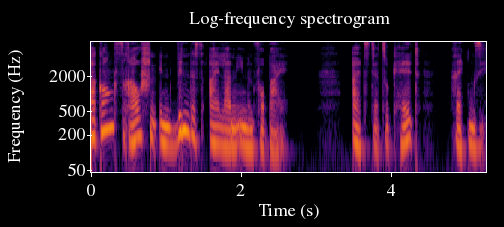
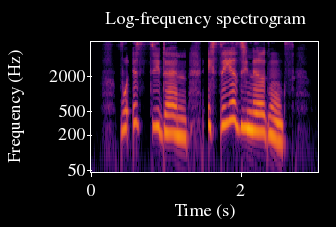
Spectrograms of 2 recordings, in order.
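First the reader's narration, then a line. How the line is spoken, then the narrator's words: Excited call. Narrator (German): ruft Bennett aufgeregt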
